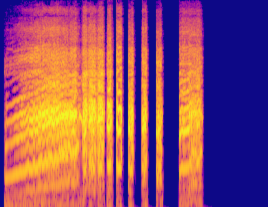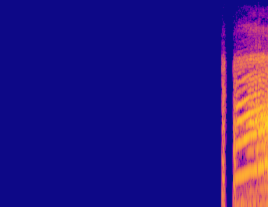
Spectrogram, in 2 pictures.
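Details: Female red junglefowl calling to attract wild junglefowl, one long rasping squawk breaking into a quick series of about six short clucks, then silence before another squawk begins.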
